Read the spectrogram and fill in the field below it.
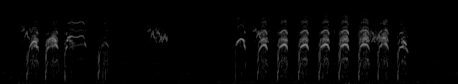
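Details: Morning at an osprey nest in Charlo, Montana, July 2018: a few scattered high cheeps, a brief pause, then a loud burst of about nine clear whistled chirps in quick succession.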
